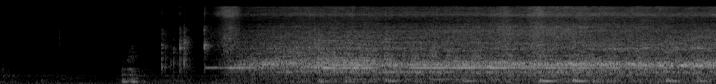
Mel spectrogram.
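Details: A few seconds of soft rustling and handling knocks, then a hair dryer switches on and blows with a steady, even whir for the rest of the recording in a small indoor room.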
